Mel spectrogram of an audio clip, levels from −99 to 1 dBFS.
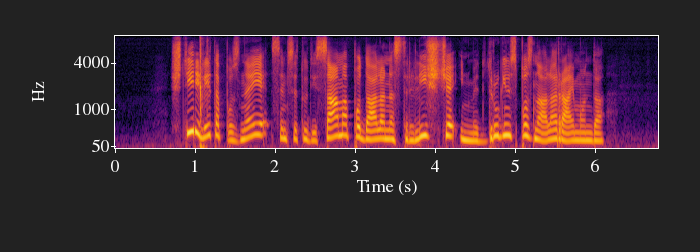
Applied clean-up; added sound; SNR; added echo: none; Typing; 16 dB; none.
